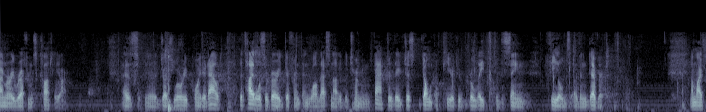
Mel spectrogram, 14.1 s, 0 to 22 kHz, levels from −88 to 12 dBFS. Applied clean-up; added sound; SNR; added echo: none; none; none; none.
